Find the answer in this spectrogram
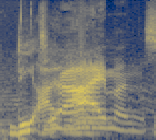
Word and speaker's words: Diemonds: This is a short little number by a band called Diemonds, and Diemonds is spelled like die, like you die. Diamonds. Yes, Diemonds.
